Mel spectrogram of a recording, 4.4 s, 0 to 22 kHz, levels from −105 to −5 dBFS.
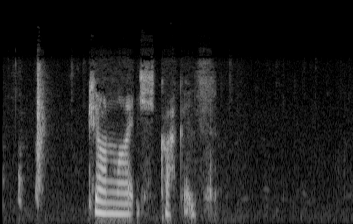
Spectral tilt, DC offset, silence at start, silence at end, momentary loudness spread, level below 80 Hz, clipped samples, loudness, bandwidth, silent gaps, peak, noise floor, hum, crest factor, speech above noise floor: -4.5 dB/octave; under 0.1%; 0.2 s; 1.75 s; 19 LU; -76 dBFS; under 0.1%; -36 LUFS; 7.8 kHz; none; -16 dBFS; -77 dBFS; none; 24 dB; 42 dB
